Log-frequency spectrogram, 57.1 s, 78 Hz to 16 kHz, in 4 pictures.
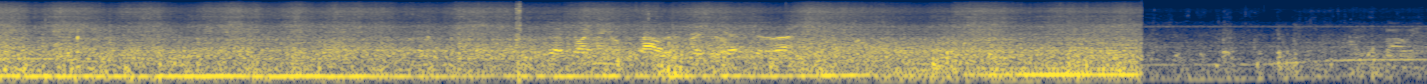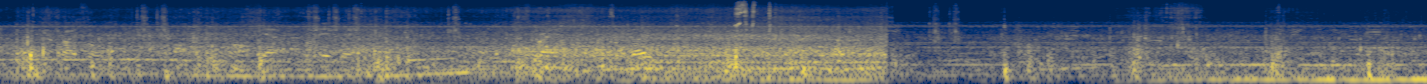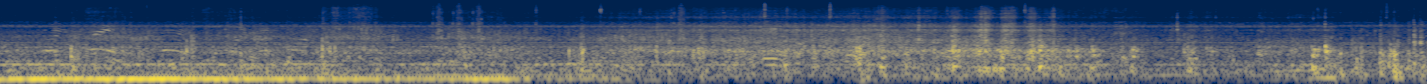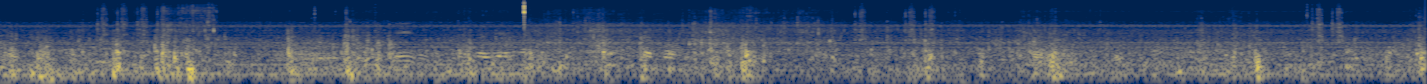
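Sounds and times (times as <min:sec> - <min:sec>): low hum: 0:00.0 - 0:57.0
motorboat engine running: 0:00.0 - 0:57.0.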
